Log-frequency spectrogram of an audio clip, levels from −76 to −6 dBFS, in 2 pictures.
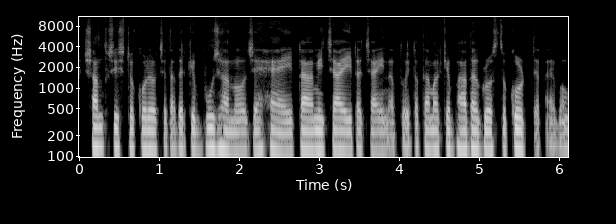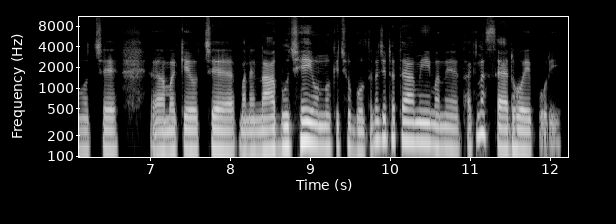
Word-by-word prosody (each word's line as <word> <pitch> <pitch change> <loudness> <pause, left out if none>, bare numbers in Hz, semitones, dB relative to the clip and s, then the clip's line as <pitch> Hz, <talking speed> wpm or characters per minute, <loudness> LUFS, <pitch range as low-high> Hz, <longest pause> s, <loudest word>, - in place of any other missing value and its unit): শান্তশিষ্ট 130 -1 -1
করে 120 -1 +2
হচ্ছে 115 - -6
তাদেরকে 120 +1 -2
বুঝানো 120 -2 +1
যে 120 - -1
হ্যাঁ 115 -3 0
এটা 120 - 0
আমি 120 0 +3
চাই, 120 -1 +3
এটা 120 +1 -4
চাই 115 0 -1
না। - - -5
তো - - -27
এটাতে - - -9
আমাকে 120 0 -1
বাধাগ্রস্ত 120 0 +1 0.2
করতে 120 -3 +1
না - - -13
এবং 65 - -5
হচ্ছে 120 0 -4 0.5
অ্যা 115 - -1
আমাকে 120 +1 0
হচ্ছে 120 +1 -1 0.3
মানে 115 0 0
না 120 - +5
বুঝেই 145 +5 +5
অন্য 135 0 +1
কিছু 135 +1 -6
বলতে 115 -1 -2
না - - +1
যেটাতে 175 -1 -1
আমি 155 0 +3
মানে 135 0 0 0.2
থাকে 130 +8 -7
না, - - +3
স্যাড 125 -2 +3
হয়ে 120 -1 +2
পড়ি। - - -7
120 Hz, 190 wpm, -23 LUFS, 115-130 Hz, 0.5 s, না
